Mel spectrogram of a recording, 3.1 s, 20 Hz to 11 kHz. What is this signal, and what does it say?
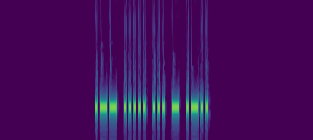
Morse code, heard as a keyed tone, about 53 wpm, 700 Hz. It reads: W5STL
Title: USA Call Signs - 5 Characters - 8x Character Spacing - 50wpm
